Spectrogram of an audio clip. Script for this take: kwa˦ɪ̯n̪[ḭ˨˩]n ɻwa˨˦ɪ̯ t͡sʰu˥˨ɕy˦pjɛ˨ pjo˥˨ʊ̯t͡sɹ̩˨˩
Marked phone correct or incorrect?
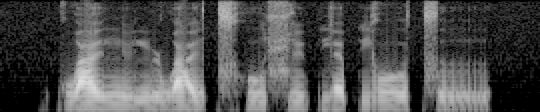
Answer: incorrect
